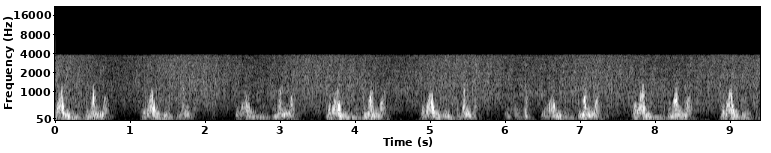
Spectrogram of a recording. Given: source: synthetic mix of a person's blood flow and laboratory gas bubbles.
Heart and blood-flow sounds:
Doppler ultrasound of blood flow; precordium
6.25-6.33 s: bubbles
6.57-6.65 s: bubbles
From the record:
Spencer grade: 1 (occasional bubble signal discernible with the cardiac motion signal, with majority of cardiac periods free of bubbles); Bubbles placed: anywhere in the cardiac cycle

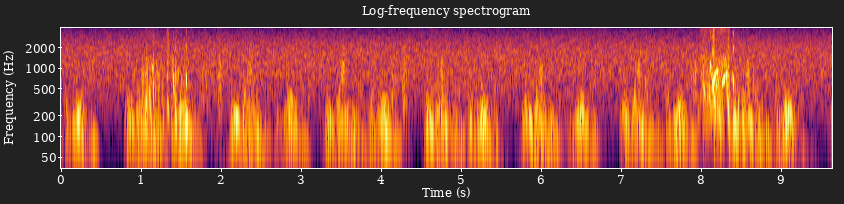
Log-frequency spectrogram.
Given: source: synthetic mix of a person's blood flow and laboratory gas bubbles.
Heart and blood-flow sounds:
Doppler ultrasound of blood flow; precordium
1.03-1.61 s: bubbles
7.90-8.52 s: bubbles
From the record:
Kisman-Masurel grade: 213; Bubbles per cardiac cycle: several, 3 to 8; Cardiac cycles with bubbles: 1 to 10%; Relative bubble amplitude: loud (0.450 to 0.775); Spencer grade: 1 (occasional bubble signal discernible with the cardiac motion signal, with majority of cardiac periods free of bubbles); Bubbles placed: anywhere in the cardiac cycle

